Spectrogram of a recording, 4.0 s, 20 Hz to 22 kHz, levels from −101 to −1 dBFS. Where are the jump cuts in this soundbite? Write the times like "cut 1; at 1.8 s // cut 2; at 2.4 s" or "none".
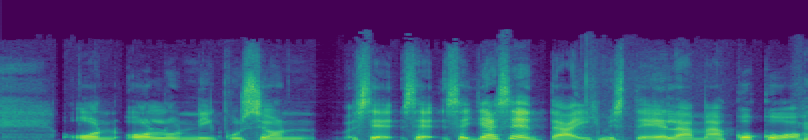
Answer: none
